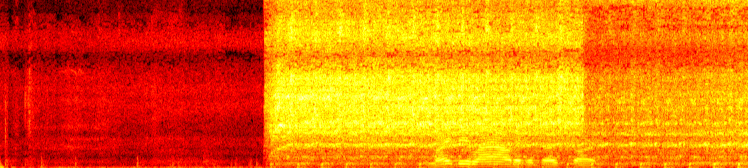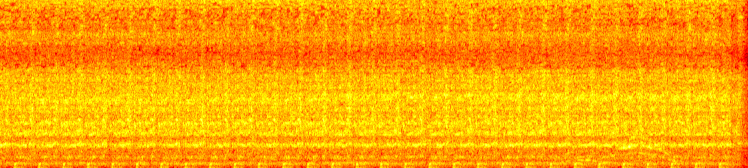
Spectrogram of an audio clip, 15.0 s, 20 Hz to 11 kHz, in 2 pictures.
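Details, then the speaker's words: Coolster 125cc ATV, under 50 hours, previously sunk and abandoned, choke on, in neutral: starter cranks for about twelve seconds with no fire. Carb leaks fuel outside but none gets inside. "all right so we're definitely having carb issues you can see if I can zoom it in just a little bit you can see it's all wet we're getting gas on the outside of the car but not inside the carb"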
